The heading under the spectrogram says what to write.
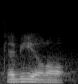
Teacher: تفخيم الراء تفخيما كاملا، وايضا وقع بعدها الف فتكون في اعلى مراتب التفخيم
